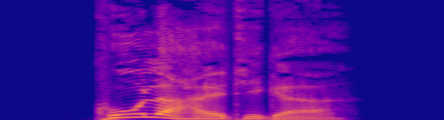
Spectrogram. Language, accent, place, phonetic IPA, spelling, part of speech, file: German, Germany, Berlin, [ˈkoːləˌhaltɪɡn̩], kohlehaltigen, adjective, De-kohlehaltigen.ogg
- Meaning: inflection of kohlehaltig: 1. strong genitive masculine/neuter singular 2. weak/mixed genitive/dative all-gender singular 3. strong/weak/mixed accusative masculine singular 4. strong dative plural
